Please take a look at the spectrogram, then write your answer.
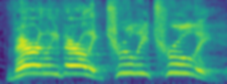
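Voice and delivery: high, loud, ringing verily; emphatic proclamation. Acted. Preacher voicing Jesus, loudly proclaiming to the crowd. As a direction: proclaim it so no one misses it.

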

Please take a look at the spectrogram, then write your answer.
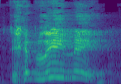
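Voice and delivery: ordinary talk

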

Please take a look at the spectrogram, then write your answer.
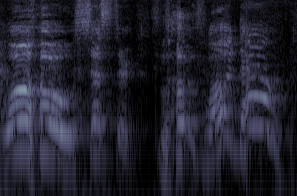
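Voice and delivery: laughing plea to ease up; whoa, slow down. Retold or imitated. Preacher calling to a woman running at him, loud and amused.

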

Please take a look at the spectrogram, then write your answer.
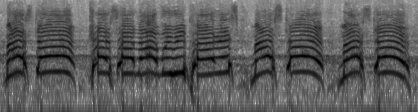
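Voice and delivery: desperate high-pitched shouts for rescue; frantic, repeated loud cries; crying and hollering. Acted. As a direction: holler out to the Master as if drowning. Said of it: "Cut out that crying and hollering".

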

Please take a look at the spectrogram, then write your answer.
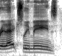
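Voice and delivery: usual speaking voice

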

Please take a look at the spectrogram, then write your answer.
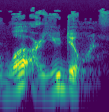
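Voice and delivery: low, hushed reproof; quiet retold rebuke. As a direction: softly voice a sobering question. The Lord quietly rebuking him, retold.

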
